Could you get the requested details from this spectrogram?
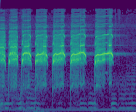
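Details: Osprey calling at its nest in Charlo, Montana, a pair's new nest site near a Great Horned Owl family: seven clipped, piercing whistles repeated in quick rhythm, then silence, with a low hum and faint lower tones throughout.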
